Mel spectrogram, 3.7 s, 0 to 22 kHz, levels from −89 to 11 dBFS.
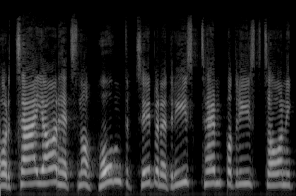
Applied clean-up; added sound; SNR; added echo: neural mask model DeepFilterNet 3.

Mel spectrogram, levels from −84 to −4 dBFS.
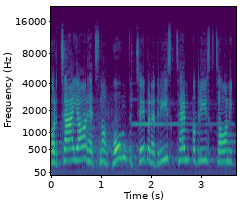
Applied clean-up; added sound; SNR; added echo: none; Acoustic guitar; 19 dB; none.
